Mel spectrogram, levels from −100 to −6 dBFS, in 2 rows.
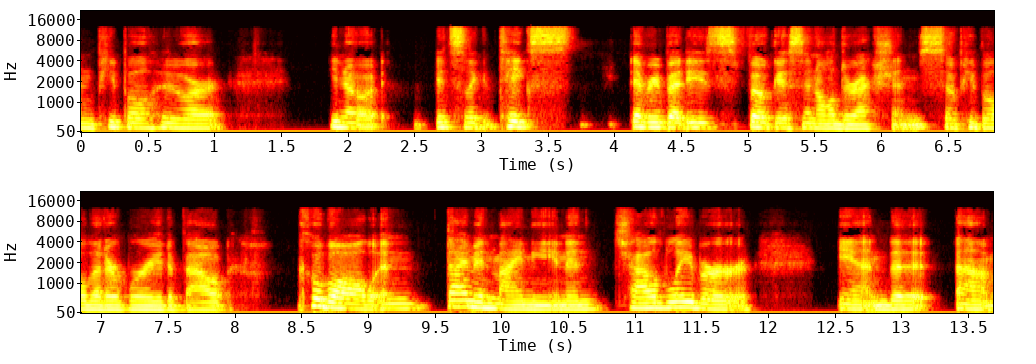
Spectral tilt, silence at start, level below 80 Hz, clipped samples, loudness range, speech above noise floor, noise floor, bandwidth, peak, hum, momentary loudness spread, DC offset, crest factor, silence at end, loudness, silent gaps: -5 dB/octave; 0 s; -52 dBFS; under 0.1%; 3 LU; 41 dB; -59 dBFS; 12.5 kHz; -2 dBFS; none; 10 LU; 0.7%; 16 dB; 0 s; -18 LUFS; none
